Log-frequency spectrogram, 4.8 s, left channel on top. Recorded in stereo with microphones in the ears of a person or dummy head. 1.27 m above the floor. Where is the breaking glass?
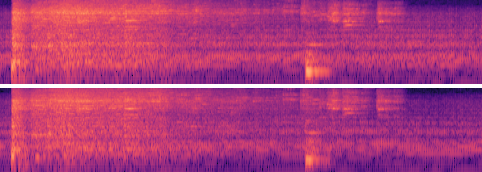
25° right (ahead or behind), 1.6 m.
